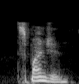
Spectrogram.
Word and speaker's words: Spungen: Nancy, I forget how you pronounce her last name, Spungen or? – Right. Spungen.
